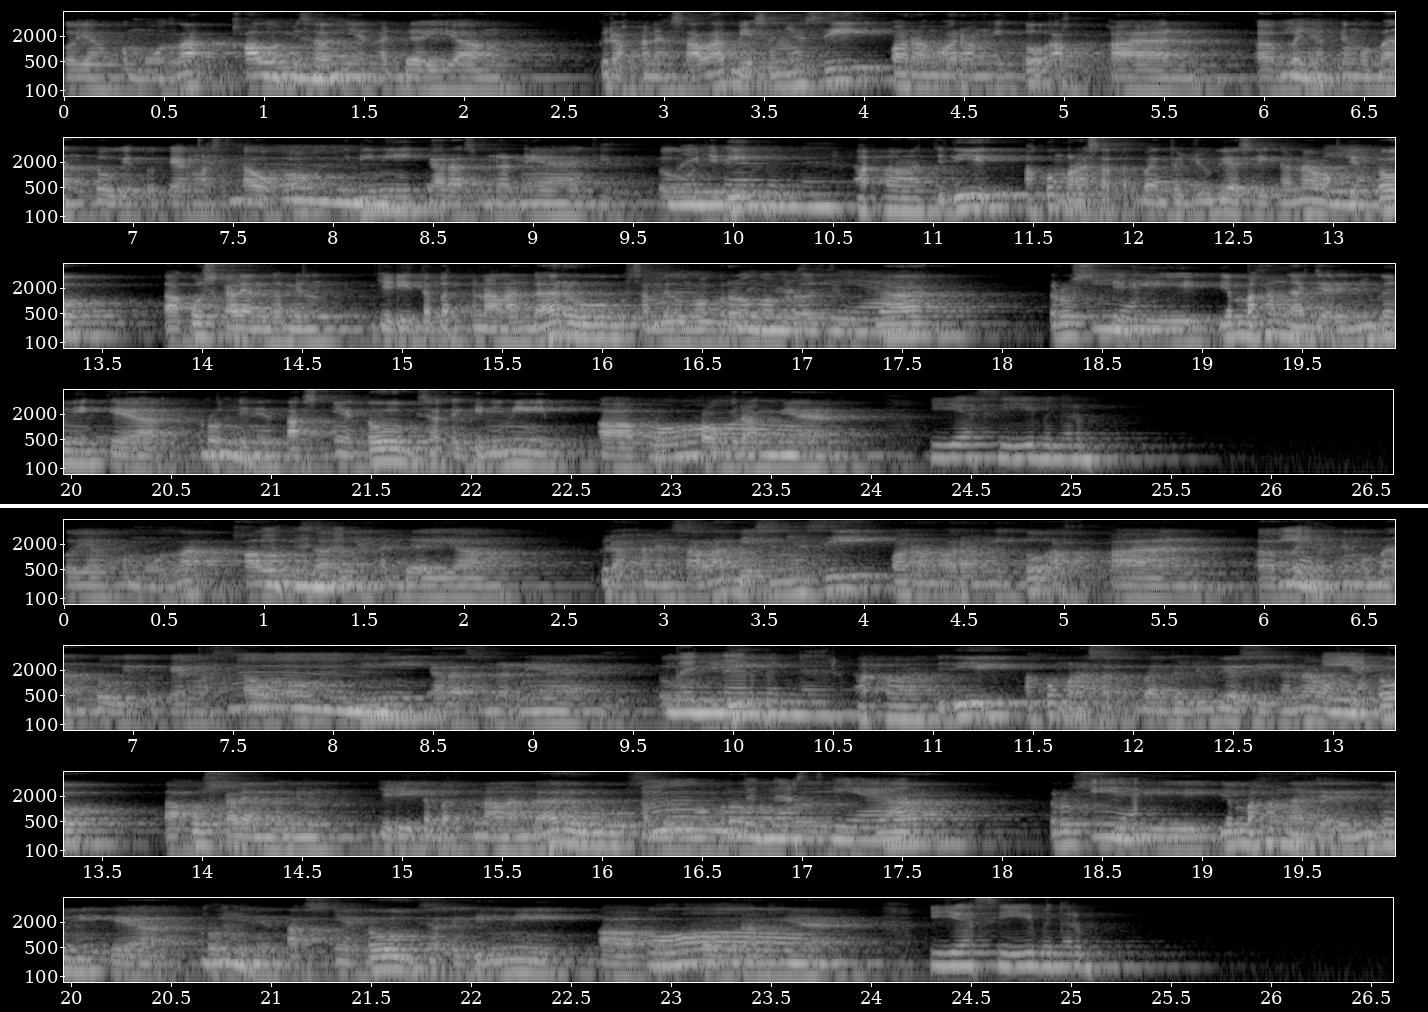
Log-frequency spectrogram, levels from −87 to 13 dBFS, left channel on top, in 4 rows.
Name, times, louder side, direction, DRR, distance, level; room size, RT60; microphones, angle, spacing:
voice 1, 0.0-2.2 2.7-5.7 6.0-10.1 10.6-11.3 11.6-13.4 13.8-17.7 18.3-23.9, left 2 dB, 85° left, 0 dB, 1.8 m, -28 dB
voice 2, 1.0-1.4 6.1-6.3 7.5-8.4 9.7-10.5 13.0-13.2 16.2-17.6 18.4-18.7 20.6-20.9 22.9-23.8 24.3-25.1, right 2 dB, 60° right, 7 dB, 0.8 m, -28 dB
22.0 x 8.0 x 2.7 m, 1.0 s
head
